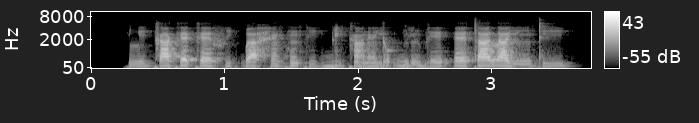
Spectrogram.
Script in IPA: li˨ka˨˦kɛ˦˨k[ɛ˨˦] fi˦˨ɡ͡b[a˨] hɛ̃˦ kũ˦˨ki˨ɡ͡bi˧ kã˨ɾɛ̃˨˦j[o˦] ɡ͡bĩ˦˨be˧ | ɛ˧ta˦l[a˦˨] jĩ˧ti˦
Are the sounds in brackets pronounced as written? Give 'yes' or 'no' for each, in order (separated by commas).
yes, no, yes, yes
